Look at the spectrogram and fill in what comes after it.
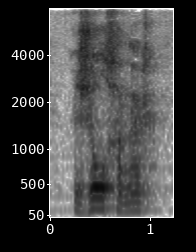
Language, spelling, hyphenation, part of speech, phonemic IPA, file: Dutch, zoolganger, zool‧gan‧ger, noun, /ˈzoːlˌɣɑ.ŋər/, Nl-zoolganger.ogg
- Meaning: plantigrade, an animal that walks using the entire sole of the foot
